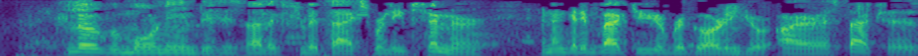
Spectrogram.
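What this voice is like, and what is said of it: Foreign accent. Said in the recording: “you sound like you got an accent. You're probably from another country.”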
